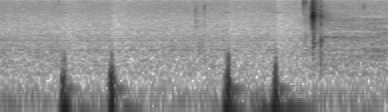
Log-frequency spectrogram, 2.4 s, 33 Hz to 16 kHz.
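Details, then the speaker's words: Heartbeat sound illustrating pulsatile tinnitus, a heartbeat heard constantly in the ear: two paired low lub-dub thumps at roughly 60 beats a minute, followed by a brief click. "You hear that noise, that bub-bub, bub-bub, that heartbeat noise? Typically, you need a stethoscope to hear it, but imagine hearing your own heartbeat constantly every second of every day."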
